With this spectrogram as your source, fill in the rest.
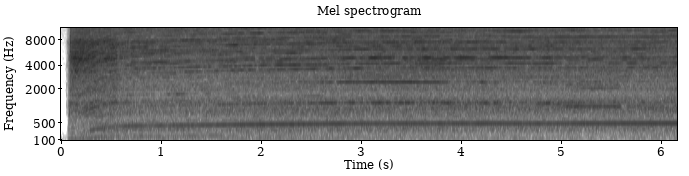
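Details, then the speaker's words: Fantom Fury 10 amp vacuum cleaner (compared with a repaired 12 amp unit): loud motor whine near 500 Hz with a harsh rushing roar; far too loud, harsh motor noise, cause unclear. "because the 10:00 a.m. one did not sound very good so just the torture you guys I'll do that"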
